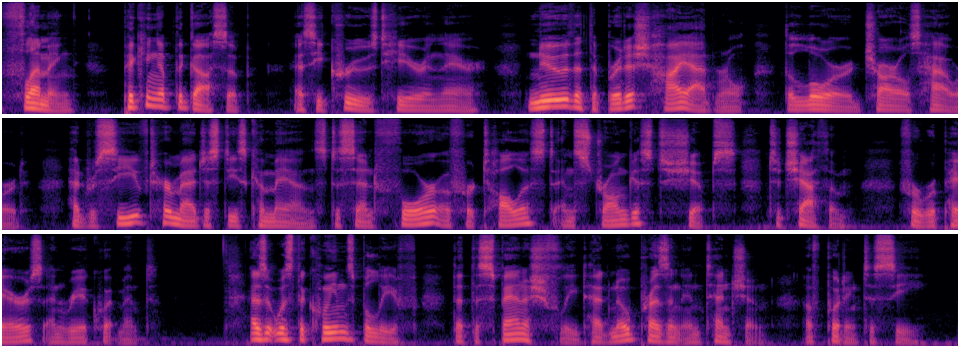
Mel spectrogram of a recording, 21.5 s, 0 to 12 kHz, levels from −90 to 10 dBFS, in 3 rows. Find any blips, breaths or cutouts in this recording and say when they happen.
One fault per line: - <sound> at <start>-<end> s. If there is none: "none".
none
